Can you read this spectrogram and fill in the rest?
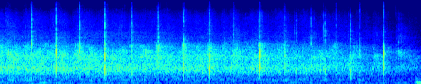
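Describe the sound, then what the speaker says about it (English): A crowd applauds steadily at an evening business awards ceremony honoring family and private companies, with dense, sustained clapping and a few sharper individual claps standing out, fairly distant and even throughout. "Let's give all of our partners a nice round of applause."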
